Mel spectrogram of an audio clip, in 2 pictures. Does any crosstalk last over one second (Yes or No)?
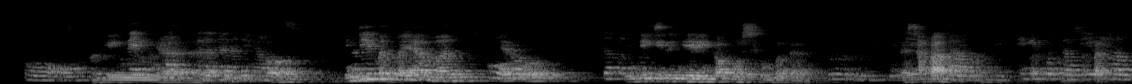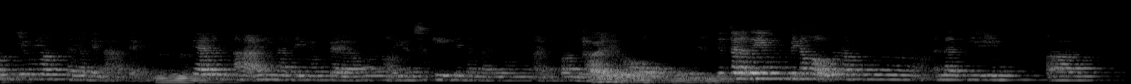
Yes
